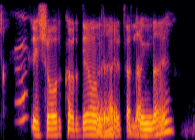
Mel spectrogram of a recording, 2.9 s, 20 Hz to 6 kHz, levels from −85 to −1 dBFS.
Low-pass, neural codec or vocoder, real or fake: 5.4 kHz; codec, 44.1 kHz, 2.6 kbps, SNAC; fake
